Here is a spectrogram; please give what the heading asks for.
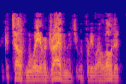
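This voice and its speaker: A cool American blackmailer with a very husky, insinuating voice. He is sardonic and quietly menacing, in 1940s radio style. The sound is dull and dry. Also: fairly low pitch, very fast, no room sound. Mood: pressing, menacing. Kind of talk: 1940s radio drama acting. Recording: muffled old radio recording.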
